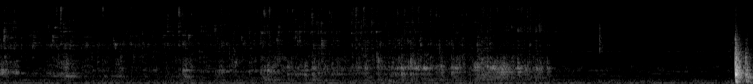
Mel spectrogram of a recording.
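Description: Tea poured from a pot in Tavern Talk, a soft, faint trickle of liquid running for several seconds, fading out before a brief sharp click at the end.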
